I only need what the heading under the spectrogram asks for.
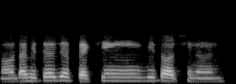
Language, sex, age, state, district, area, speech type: Odia, male, 45-60, Odisha, Sundergarh, rural, conversation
